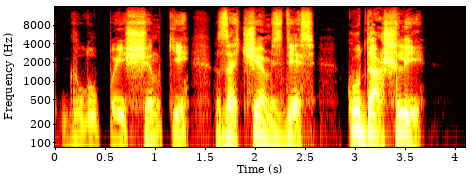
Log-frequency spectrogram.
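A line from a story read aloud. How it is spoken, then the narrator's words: Displeased snarling hiss. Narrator (Russian): прошипела недовольно, скалясь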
